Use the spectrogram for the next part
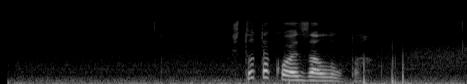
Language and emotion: Russian, neutral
